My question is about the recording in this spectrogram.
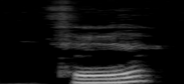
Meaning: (noun) 1. food 2. nourishment 3. diet; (verb) 1. to bear, give birth 2. to feed 3. to support
- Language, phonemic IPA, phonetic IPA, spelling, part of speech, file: Danish, /føːðə/, [ˈføːðə], føde, noun / verb, Da-føde.ogg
